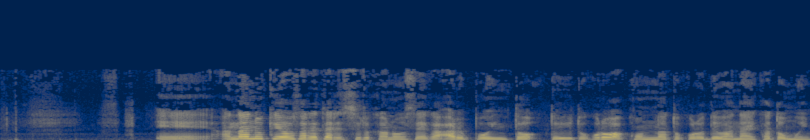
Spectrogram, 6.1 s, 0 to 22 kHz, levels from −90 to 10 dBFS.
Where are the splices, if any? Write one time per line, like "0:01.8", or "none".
0:01.1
